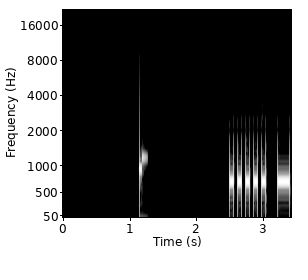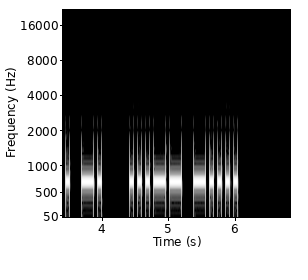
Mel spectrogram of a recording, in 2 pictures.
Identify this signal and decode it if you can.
Morse code, heard as a keyed tone, about 20 wpm, 700 Hz. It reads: 5NN 36
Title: CQ WW DX Contest Exchange Encore - 20wpm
